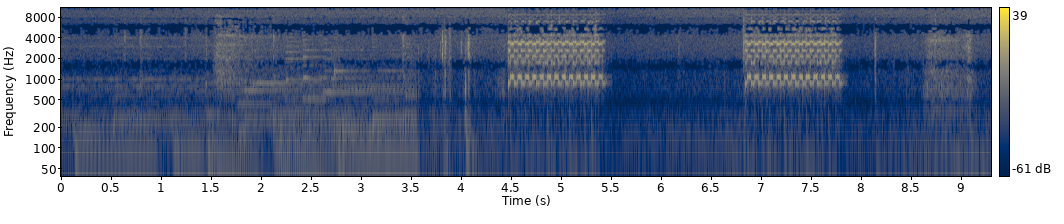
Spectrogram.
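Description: Telephone ringing in two loud, bright bell bursts of about a second each, evenly spaced, with a fainter third burst beginning at the end. Mixed low sounds come before the rings.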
